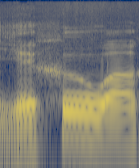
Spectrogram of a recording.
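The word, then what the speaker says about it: יהוה: 누구냐면 예호와 해보세요 그러니까 예호와 라기보다는 이제 다른 사람들은 야하 외에 이렇게도 얘기하지만 원래 히브리는 예흐와 그래요 그게 정확한 발음이에요 그래서 예전에는 어떻게 했느냐면은이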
